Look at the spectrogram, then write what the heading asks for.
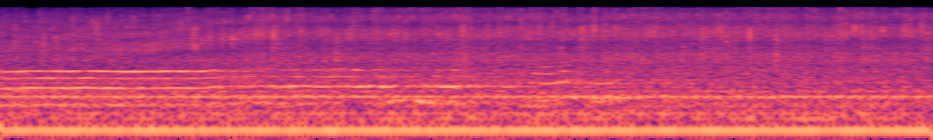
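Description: Sliced onions frying in hot cooking oil in a pot, a steady sizzle with fine crackling.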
